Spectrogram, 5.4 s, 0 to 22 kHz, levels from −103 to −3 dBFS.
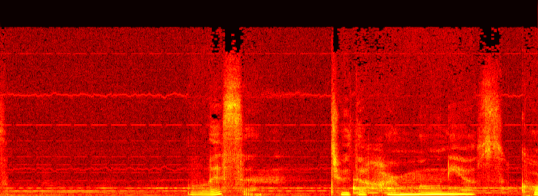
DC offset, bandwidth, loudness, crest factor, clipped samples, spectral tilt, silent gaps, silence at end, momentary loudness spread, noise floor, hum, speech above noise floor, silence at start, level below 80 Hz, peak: under 0.1%; 19 kHz; -26 LUFS; 14 dB; under 0.1%; -4.5 dB/octave; none; 0 s; 24 LU; -48 dBFS; none; 22 dB; 0 s; -60 dBFS; -14 dBFS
